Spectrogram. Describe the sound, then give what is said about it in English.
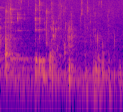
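The lid of a bike water bottle holding water is unscrewed, a quick run of small plastic clicks and scrapes with a faint watery slosh, quiet and without any talking. “Man, that's irritating, these bike bottles. Sorry, I just unscrewed the lid.”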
